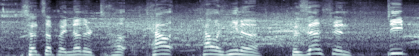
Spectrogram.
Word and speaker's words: Talihina: side if your talent and excuse me I pronounce that so wrong go ahead and say it for me Talihina there you go if you were telling Hina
